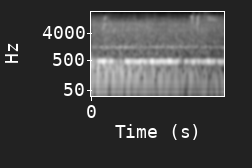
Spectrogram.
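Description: Steady rain in the Minecraft video game, a soft, constant patter with a faint tonal hum beneath it, no voices.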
